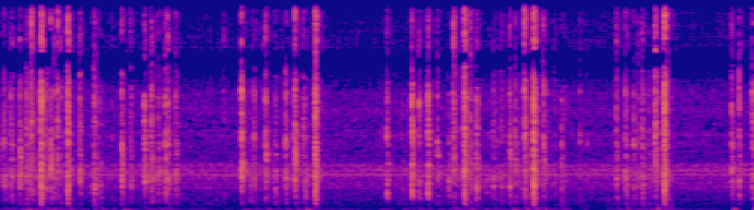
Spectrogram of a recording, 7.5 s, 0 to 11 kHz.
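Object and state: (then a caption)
Plastic computer keyboard being typed on. Fingertips of both hands type rapidly on a gray SHIPADOO K600, a full-size wired USB keyboard with a gray plastic case and cream, gray and orange plastic keycaps. Bursts of quick, sharp plastic key clicks with very short decay alternate with brief pauses over a faint low hum.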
